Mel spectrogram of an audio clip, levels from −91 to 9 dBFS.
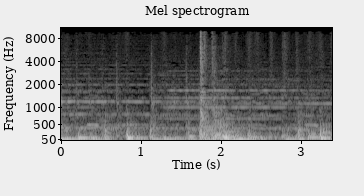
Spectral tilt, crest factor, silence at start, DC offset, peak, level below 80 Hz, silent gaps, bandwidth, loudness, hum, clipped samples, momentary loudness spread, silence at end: -6.5 dB/octave; 18 dB; 0 s; under 0.1%; -6 dBFS; -28 dBFS; none; 10 kHz; -26 LUFS; none; under 0.1%; 9 LU; 0 s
